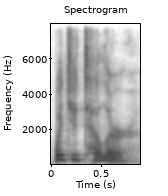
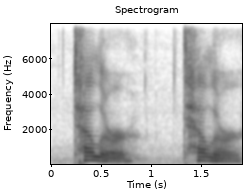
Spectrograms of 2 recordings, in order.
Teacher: I dropped the h in her and I linked the words together.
